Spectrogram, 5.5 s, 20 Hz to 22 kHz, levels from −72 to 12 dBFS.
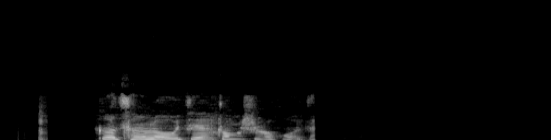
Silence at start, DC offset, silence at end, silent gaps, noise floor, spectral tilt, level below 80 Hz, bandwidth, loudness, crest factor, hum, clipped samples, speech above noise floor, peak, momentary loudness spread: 0.4 s; under 0.1%; 2.4 s; none; under -90 dBFS; -4 dB/octave; -66 dBFS; 7.6 kHz; -17 LUFS; 18 dB; none; under 0.1%; over 73 dB; -2 dBFS; 22 LU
